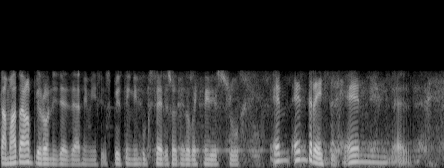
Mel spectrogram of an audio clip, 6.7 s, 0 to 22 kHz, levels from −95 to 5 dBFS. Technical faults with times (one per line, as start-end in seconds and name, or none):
0.00-6.66 AMR narrowband mobile codec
